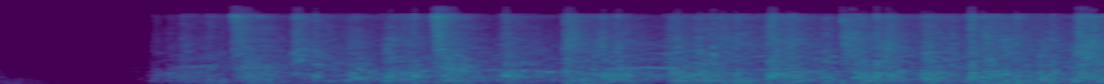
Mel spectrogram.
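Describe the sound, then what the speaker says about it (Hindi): Sustained gunfire from an encounter in Pulwama, a continuous crackling barrage of shots heard at a distance and fairly faint, with no pause after it begins. "आतंकियों ने फायरिंग शुरू कर दी"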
